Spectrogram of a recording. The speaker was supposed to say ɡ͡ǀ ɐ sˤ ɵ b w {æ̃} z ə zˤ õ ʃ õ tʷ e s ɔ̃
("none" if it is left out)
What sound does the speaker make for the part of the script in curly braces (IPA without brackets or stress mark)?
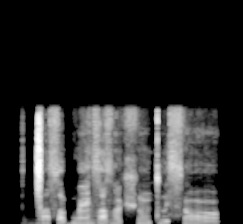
æ̃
